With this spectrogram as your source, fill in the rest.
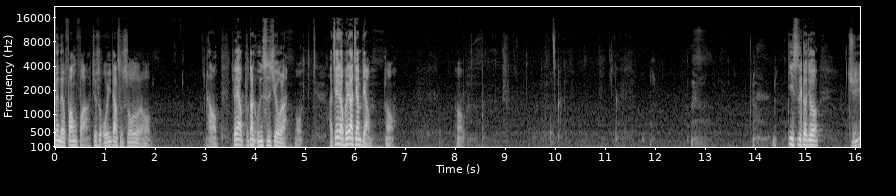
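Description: An elderly man speaks calmly and slowly into a microphone, with long pauses.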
